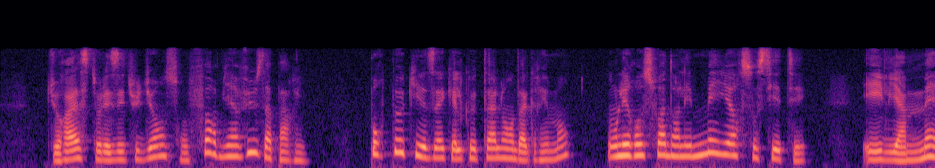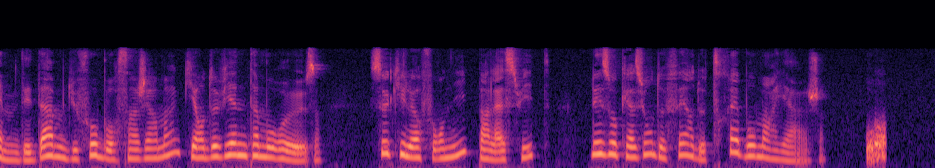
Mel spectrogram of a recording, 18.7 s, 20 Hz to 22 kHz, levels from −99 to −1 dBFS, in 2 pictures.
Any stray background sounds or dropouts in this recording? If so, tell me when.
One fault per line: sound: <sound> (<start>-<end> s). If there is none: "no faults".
sound: laugh (18.0-18.2 s)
